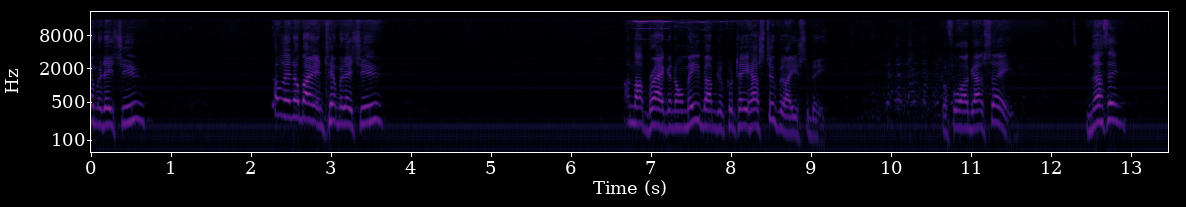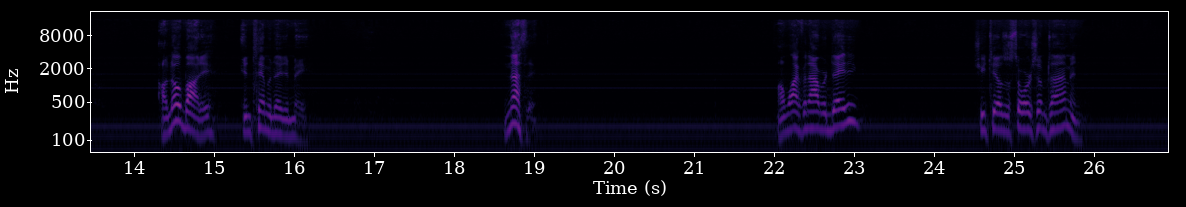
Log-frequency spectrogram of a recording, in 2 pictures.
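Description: An elderly man speaks expressively into a microphone, in short phrases with long pauses.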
